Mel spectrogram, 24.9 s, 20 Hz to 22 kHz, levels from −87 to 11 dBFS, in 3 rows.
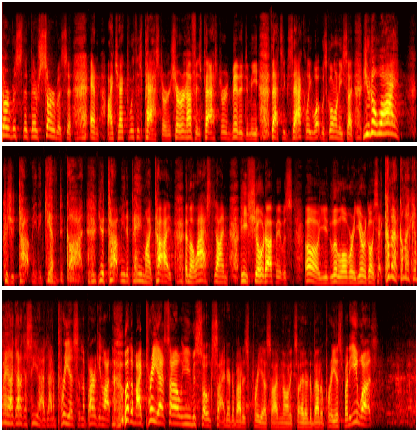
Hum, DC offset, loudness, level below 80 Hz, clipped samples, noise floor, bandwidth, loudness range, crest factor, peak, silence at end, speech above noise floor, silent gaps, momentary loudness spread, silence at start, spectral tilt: none; under 0.1%; -21 LUFS; -80 dBFS; under 0.1%; -47 dBFS; 16 kHz; 5 LU; 22 dB; 0 dBFS; 0 s; 26 dB; none; 13 LU; 0 s; -3 dB/octave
